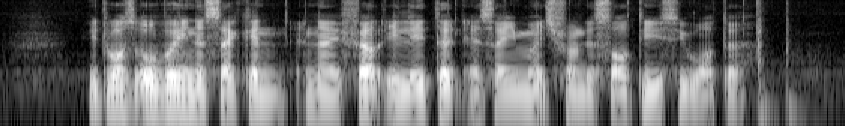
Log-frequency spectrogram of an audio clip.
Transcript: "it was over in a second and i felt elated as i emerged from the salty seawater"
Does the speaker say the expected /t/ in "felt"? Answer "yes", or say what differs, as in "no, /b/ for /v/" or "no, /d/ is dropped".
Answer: yes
